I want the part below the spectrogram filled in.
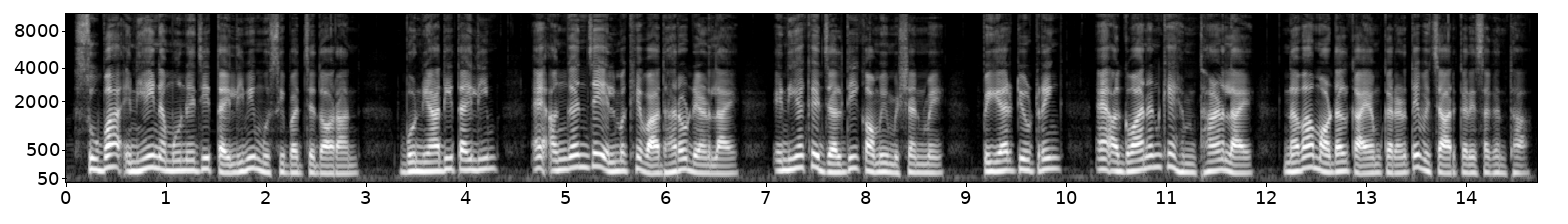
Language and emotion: Sindhi, neutral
